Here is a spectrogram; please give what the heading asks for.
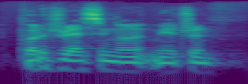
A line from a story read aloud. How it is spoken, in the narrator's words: the doctor said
